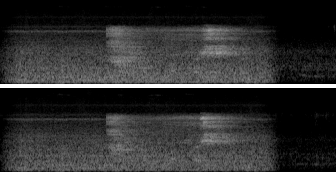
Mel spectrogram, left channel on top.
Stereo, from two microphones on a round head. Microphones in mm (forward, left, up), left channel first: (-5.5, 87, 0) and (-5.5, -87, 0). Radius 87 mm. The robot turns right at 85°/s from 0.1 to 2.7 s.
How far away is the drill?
About 8 m.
